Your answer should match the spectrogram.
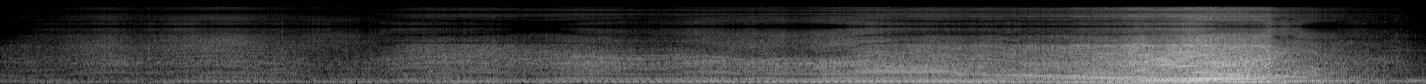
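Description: Paramotor engine and propeller running on the ground, its pitch wavering up and down. It grows louder to a peak near the end, then drops off.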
